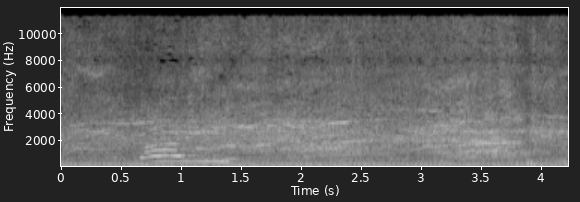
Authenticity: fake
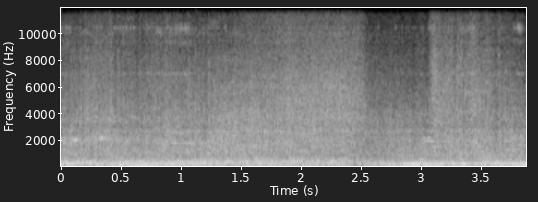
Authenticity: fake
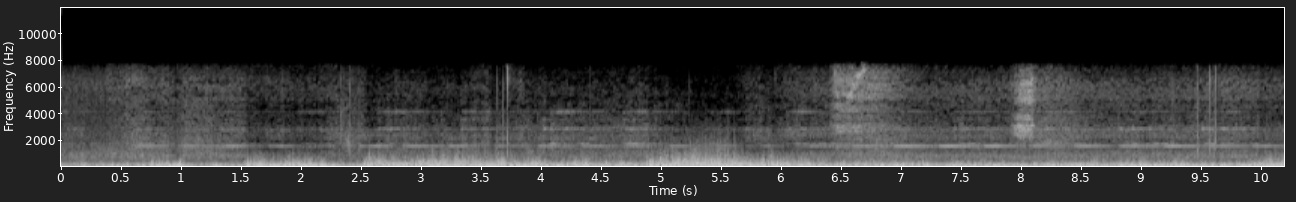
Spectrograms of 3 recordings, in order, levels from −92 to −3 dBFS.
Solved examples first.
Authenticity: real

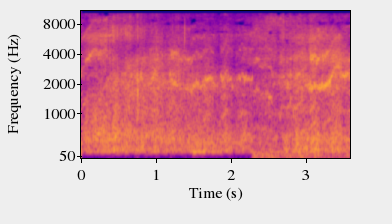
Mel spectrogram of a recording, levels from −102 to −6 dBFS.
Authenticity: fake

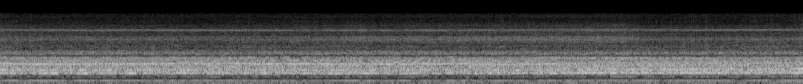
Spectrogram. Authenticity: real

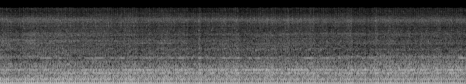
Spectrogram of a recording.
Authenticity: real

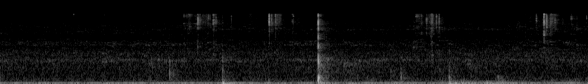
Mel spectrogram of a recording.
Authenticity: real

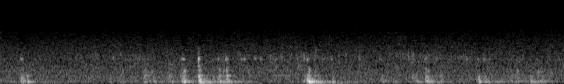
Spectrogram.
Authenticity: fake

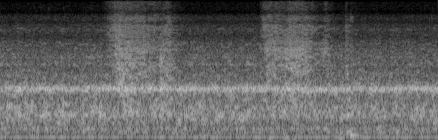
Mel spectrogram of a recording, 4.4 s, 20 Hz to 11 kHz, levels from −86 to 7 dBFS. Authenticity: real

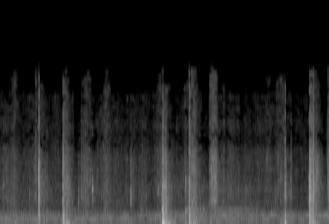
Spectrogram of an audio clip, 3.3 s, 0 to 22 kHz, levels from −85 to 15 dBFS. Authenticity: fake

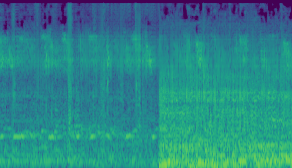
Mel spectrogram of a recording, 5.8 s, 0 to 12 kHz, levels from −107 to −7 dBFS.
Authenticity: fake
